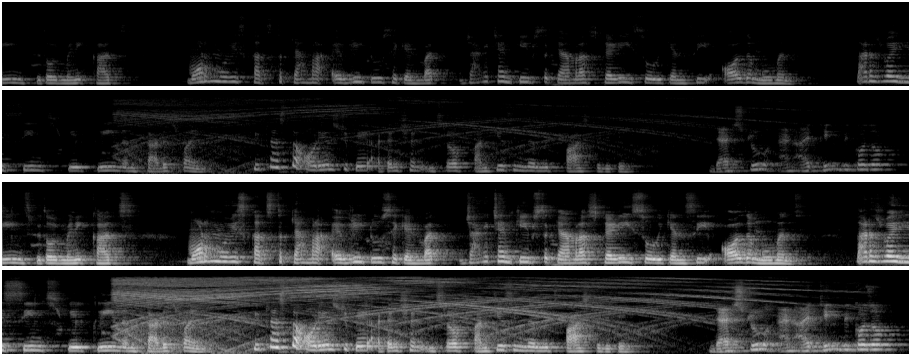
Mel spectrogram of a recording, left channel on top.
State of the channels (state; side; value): quieter; left; 18.6 dB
